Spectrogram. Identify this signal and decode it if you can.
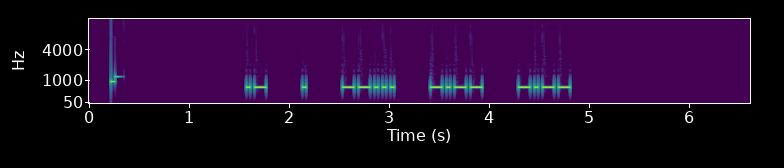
Morse code, heard as a keyed tone, about 30 wpm, spaced as for 17 wpm, 700 Hz. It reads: AE7YY
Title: USA Call Signs - 5 Characters - 3x Character Spacing - 30wpm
